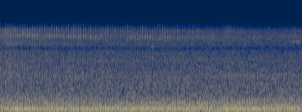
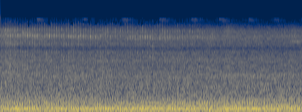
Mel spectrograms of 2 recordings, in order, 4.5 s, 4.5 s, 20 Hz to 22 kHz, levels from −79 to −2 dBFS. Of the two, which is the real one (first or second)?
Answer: first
